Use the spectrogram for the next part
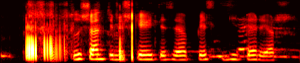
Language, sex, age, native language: Icelandic, male, 13, Icelandic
